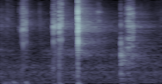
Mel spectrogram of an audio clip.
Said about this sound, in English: Use my scissors, just take off that fin,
